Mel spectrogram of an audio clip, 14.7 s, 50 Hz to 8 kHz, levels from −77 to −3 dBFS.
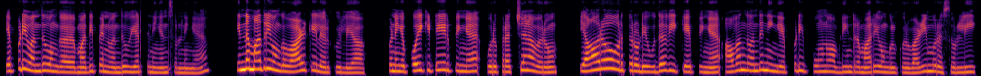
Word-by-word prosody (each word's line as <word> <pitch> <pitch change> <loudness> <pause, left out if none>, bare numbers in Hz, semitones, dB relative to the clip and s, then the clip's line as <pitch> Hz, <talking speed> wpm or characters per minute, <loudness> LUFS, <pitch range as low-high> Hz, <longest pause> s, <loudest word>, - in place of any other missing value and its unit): எப்பிடி 335 +7 +2
வந்து 250 +2 0
உங்க 220 -3 -2 0.3
மதிப்பெண் 225 +2 -2
வந்து 190 +2 -3
உயர்த்துனீங்கன்னு 200 -2 -3
சொன்னீங்க. 175 -1 -5 0.7
இந்த 305 +3 +10
மாதிரி 330 +2 +6
உங்க 245 -4 0
வாழ்க்கையில 255 -2 +2
இருக்கும் 200 +1 -7
இல்லயா! 185 0 -3 0.4
இப்ப 250 - -3
நீங்க 230 -2 +2
போய்க்கிட்டே 270 +1 +3
இருப்பீங்க, 240 -3 -2 0.3
ஒரு 215 - 0
பிரச்சனை 260 +6 0
வரும். 200 0 -2 0.4
யாரோ 300 +7 +4
ஒருத்தருடைய 245 -6 0
உதவி 265 +3 +1
கேட்பீங்க. 210 -2 -1 0.3
அவங்க 275 +5 0
வந்து, 260 +3 0
"நீங்க 235 -4 -1
எப்பிடி 260 +7 -5 0.2
போணும்?" 225 0 -3
அப்பிடீன்றமாரி 205 0 -4
உங்களுக்கு 190 -1 -5
ஒரு 180 - -3
வழிமுறை 220 +1 -1
சொல்லி, 195 +2 -3
225 Hz, 140 wpm, -22 LUFS, 200-260 Hz, 0.7 s, இந்த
